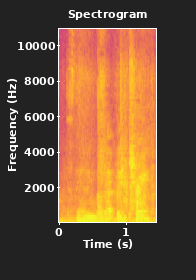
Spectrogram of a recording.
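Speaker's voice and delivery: usual speaking voice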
